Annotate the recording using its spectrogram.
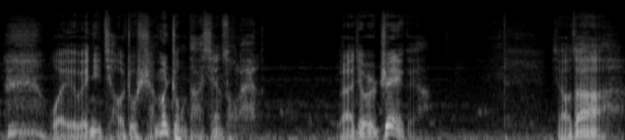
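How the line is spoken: Loud laughter. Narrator (Chinese): 秦法医大笑

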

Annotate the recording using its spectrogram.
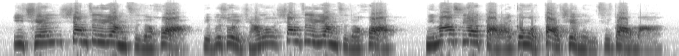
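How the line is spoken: Angry. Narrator (Chinese): 很愤怒的眼神 他妈就讲了一句

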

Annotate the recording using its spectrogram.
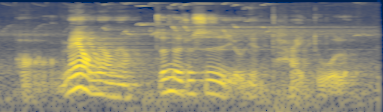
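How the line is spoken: Dazed mumbling. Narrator (Chinese): 同事有点恍神的样子，喃喃自语说

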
